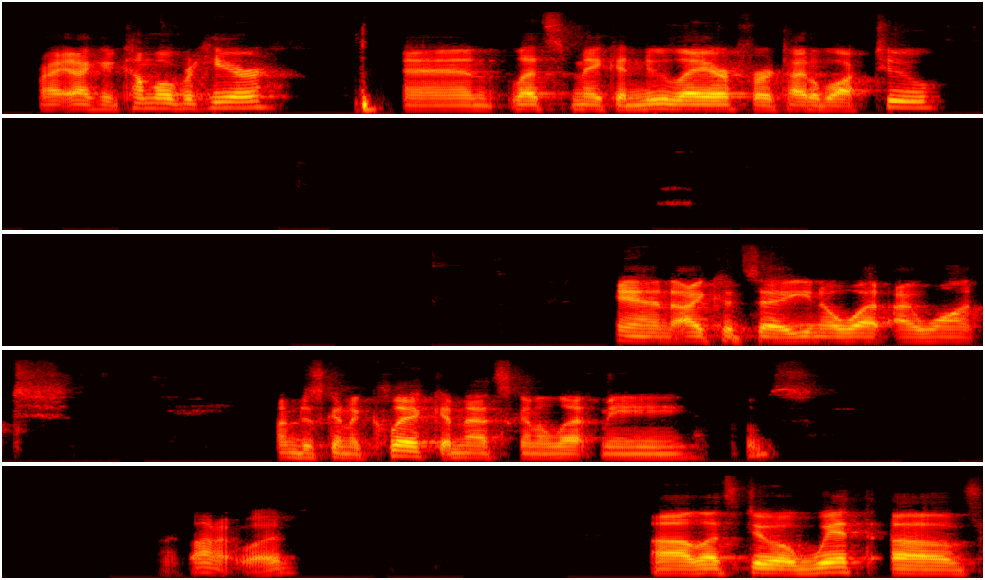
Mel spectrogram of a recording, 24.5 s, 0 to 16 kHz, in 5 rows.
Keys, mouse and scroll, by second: 1.3 click, 4.1 click, 5.4 click, 6.9-12.3 typing, 9.3 Caps_Lock, 13.4 F15, 13.4 typing, 15.8 click, 18.2 click, 20.5 click.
